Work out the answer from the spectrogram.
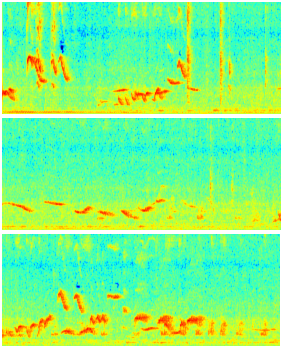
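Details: Male white-rumped shama in breeding condition, said to sing more, answer other shamas and often enter its nest box; varied whistled and trilled phrases, rapid slurred notes, with water-like background noise.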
